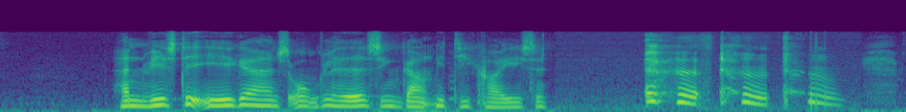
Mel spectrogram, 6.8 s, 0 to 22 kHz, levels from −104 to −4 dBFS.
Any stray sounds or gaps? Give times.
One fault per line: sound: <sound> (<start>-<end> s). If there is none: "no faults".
sound: throat clearing (4.8-6.4 s)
